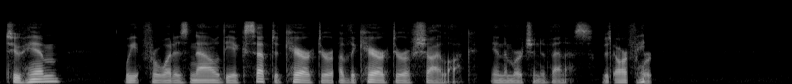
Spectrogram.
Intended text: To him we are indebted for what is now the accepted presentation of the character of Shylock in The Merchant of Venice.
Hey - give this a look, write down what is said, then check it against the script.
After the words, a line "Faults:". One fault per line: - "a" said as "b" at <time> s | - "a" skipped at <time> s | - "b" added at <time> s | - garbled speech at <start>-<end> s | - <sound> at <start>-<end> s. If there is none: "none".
To him we for what is now the accepted character of the character of Shylock in The Merchant of Venice. [garbled]
Faults:
- "are indebted" skipped at 1.4 s
- "presentation" said as "character" at 2.8 s
- garbled speech at 6.0-6.5 s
